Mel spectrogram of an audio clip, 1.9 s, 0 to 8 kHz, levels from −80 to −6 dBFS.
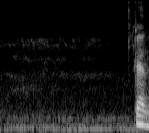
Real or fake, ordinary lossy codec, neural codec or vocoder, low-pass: fake; none; codec, 16 kHz, 16 kbps, FunCodec, trained on LibriTTS, 50 frames a second; none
